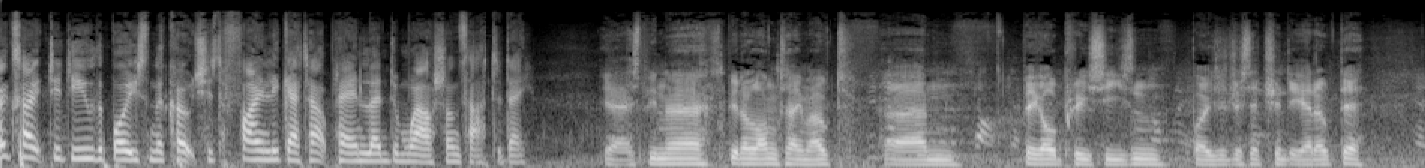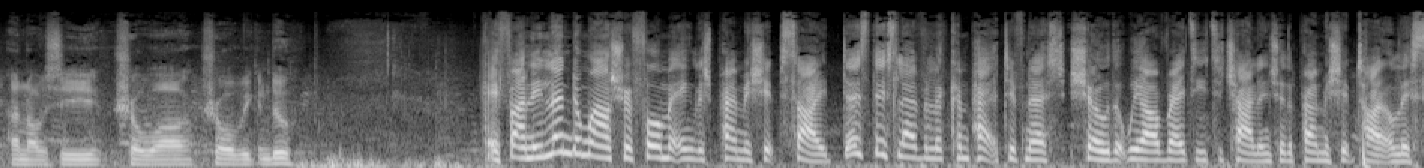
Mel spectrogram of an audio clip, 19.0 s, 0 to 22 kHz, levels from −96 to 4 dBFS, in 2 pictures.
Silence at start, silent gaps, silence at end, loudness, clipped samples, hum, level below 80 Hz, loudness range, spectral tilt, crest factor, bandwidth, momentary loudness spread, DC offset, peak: 0 s; none; 0 s; -15 LUFS; under 0.1%; none; -36 dBFS; 5 LU; -5 dB/octave; 16 dB; 16.5 kHz; 12 LU; under 0.1%; 0 dBFS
